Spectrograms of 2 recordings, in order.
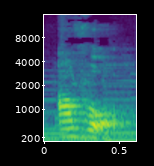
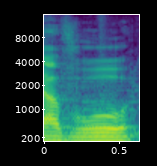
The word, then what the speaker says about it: avô: Avó. Avó. Ah, não, ela falou avó, mas é avô.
